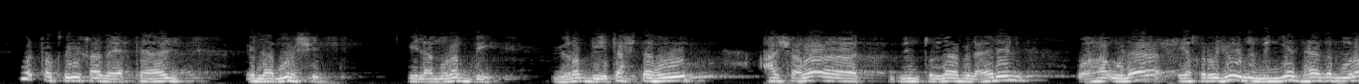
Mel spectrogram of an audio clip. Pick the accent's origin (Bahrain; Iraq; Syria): Syria; وهنا يقول عندنا في سوريا شو الشد يا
